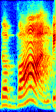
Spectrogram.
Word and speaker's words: Devon: Yeah, Devon, D-E-V-O-N, is our big street, and we pronounce it the Van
